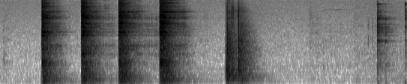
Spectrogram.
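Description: A hammer strikes a snap setter to set a Segma snap socket: four sharp, ringing metallic blows in quick succession, a fifth after a short pause, then silence and two light taps at the end.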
